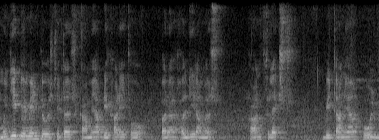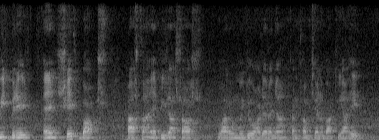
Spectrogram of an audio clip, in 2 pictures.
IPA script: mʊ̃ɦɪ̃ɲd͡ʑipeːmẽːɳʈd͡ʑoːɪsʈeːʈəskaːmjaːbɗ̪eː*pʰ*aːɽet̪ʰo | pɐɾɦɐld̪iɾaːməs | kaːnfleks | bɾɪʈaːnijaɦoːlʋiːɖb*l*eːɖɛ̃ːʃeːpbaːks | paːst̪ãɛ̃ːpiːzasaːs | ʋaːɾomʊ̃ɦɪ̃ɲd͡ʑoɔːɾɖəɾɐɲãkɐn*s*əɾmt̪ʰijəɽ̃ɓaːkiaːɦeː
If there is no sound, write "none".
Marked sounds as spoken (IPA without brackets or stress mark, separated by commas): kʰ, ɾ, f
